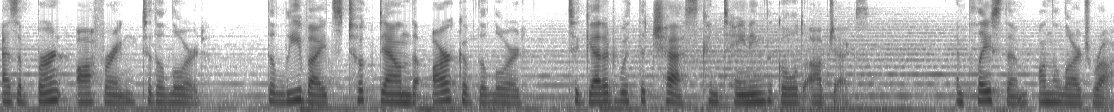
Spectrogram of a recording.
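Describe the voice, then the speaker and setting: A woman speaks fairly slowly. Background music accompanies her. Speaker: Bible reader for sleep. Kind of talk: scripture reading. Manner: soft-spoken; slow, peaceful.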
